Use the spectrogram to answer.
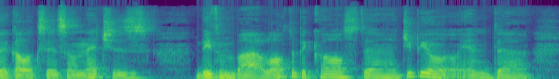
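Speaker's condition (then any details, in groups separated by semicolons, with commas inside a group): No condition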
